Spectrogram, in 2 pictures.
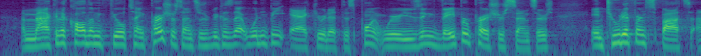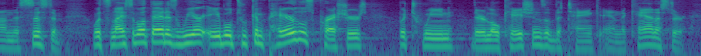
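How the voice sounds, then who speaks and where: A loud man's fairly high voice at a fairly quick pace, with lively intonation. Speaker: automotive technical trainer. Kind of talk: live training class. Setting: garage workshop. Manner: animated.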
